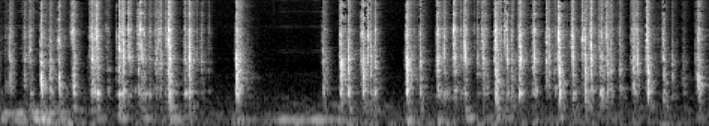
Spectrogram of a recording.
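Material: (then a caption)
Plastic. Fingertips type fast on a Razer BlackWidow backlit plastic mechanical keyboard with clicky green switches. Rapid, bright, sharp key clicks come in quick bursts, with a brief pause in the middle and a faint low hum underneath.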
